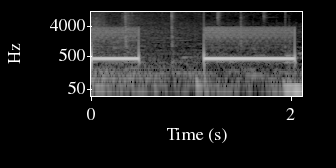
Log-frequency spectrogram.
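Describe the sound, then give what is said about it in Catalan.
Telephone ringing tone heard when calling La Brutal in Girona: two loud, steady, mid-pitched buzzing tone bursts separated by a short silent gap, with the second burst lasting longer than the first. “Llavors he volgut tornar a trucar per veure si és que era jo que m'havia equivocat o realment ja no tenien línia telefònica a la Brutal i sí que en tenen.”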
